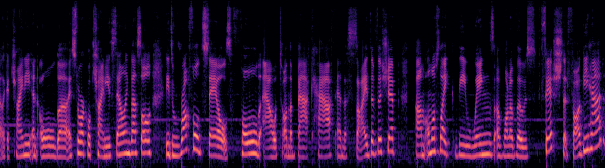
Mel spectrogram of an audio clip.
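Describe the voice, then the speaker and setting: A woman's voice: mid-range voice, animated, normal speed, a bit bright, faint music behind. A woman narrating a tabletop horror game as game master, describing scenes at length with many fillers.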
